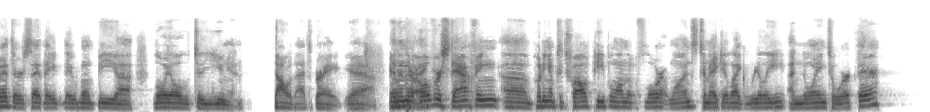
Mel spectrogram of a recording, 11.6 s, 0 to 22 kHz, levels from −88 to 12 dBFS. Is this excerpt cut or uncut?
cut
